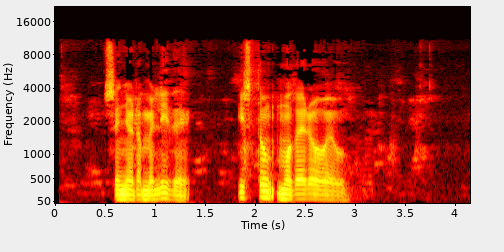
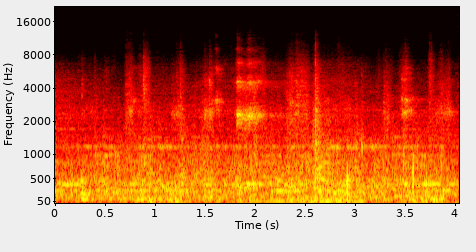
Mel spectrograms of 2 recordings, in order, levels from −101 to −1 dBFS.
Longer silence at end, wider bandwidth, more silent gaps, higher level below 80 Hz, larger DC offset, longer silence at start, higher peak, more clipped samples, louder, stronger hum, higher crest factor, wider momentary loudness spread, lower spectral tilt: first, 0.45 s vs 0 s; first, 11.5 kHz vs 9.8 kHz; neither; second, -44 dBFS vs -38 dBFS; neither; first, 0.5 s vs 0 s; about the same, -6 dBFS vs -6 dBFS; neither; first, -24 LUFS vs -30 LUFS; neither; about the same, 22 dB vs 22 dB; first, 9 LU vs 5 LU; second, -5 dB/octave vs -7.5 dB/octave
